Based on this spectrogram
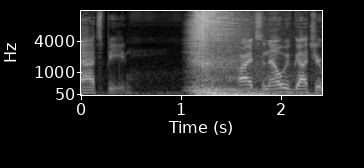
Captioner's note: air whooshing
